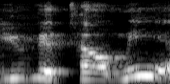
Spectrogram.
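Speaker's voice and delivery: high, incredulous comeback; frustrated you-could-have-told-me; exasperated retort. Retold or imitated. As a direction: fling it back, pitched high. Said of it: "I'm like".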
